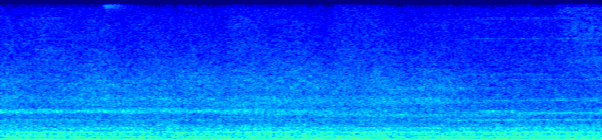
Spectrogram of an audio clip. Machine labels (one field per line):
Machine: fan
